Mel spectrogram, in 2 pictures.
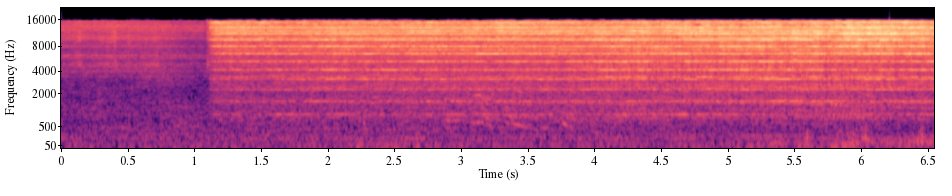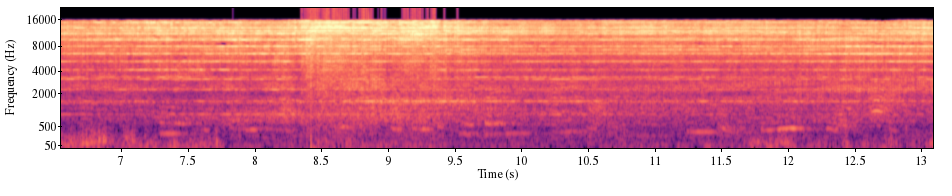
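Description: A Taiwan Railway Fu-Hsing passenger train pulling into an underground station. The noise starts suddenly about a second in with steady high-pitched tones, then builds to a loud rush around eight seconds in as the carriages pass, and eases off a little toward the end.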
